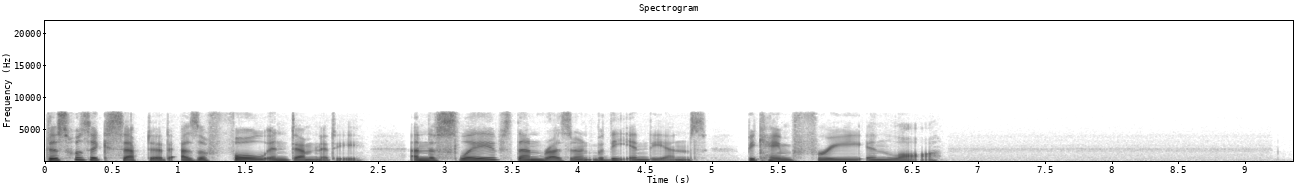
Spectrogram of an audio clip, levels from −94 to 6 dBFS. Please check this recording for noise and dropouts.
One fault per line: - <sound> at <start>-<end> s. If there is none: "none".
none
